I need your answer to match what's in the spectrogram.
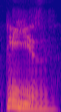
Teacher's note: traten de hacer el sonido de la vibración al final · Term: la z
